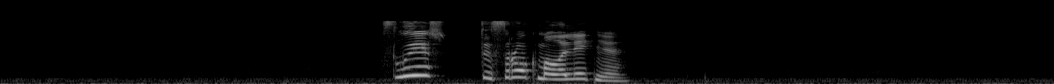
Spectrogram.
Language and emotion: Russian, angry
